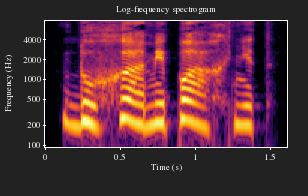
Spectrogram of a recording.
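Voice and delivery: high, slow, amazed woman's voice; surprised cry. Acted. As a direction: marvel at the smell. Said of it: "с удивлением воскликнула". (удивлённо воскликнуть, высоким голосом)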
